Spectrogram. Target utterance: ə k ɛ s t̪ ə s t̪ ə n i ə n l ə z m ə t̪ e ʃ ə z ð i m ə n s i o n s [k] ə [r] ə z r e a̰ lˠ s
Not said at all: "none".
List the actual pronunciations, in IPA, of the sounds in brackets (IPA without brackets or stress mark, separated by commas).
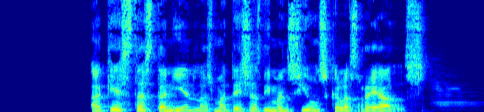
k, l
